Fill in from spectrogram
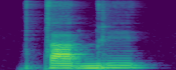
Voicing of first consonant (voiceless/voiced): voiceless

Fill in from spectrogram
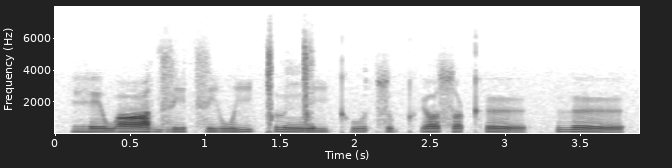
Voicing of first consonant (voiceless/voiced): voiced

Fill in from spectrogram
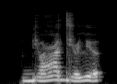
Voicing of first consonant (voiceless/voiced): voiced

